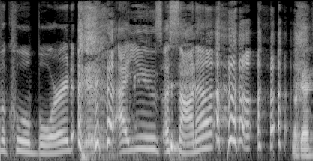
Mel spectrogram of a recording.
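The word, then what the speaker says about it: Asana: cool board I use assana okay some people pronounce it ASA which I think is nuts um but I use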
